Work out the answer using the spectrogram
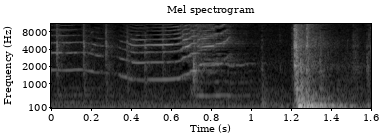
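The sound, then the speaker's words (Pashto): A house door is opened, giving a single dull, fairly quiet thunk near the end after a stretch of low background sound. “صبر کور ګته ورځم، دروازه کولاوم چې سوک دی.”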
